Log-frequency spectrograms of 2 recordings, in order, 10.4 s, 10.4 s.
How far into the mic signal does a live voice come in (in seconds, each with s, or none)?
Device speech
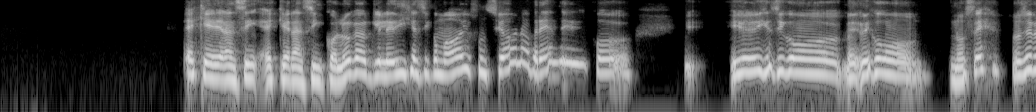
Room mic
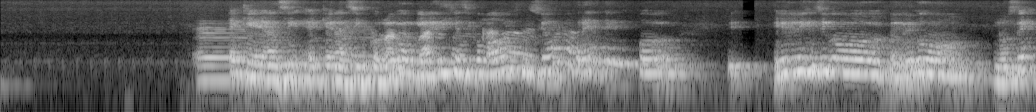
1.9 s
